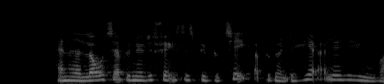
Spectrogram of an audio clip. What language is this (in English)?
Danish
